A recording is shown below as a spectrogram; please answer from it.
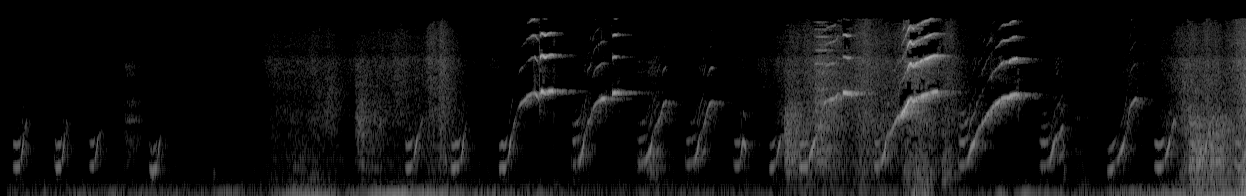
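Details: Guinea pig noises: short rising squeaks near one kilohertz repeated at first, then louder sweeping whistle-like squeals with upward bends, several overlapping in quick succession, indoors.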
